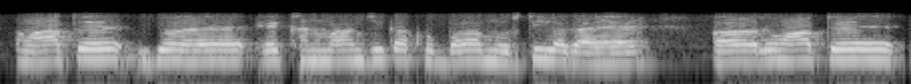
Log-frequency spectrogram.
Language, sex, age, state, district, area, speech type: Hindi, male, 30-45, Uttar Pradesh, Bhadohi, urban, conversation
